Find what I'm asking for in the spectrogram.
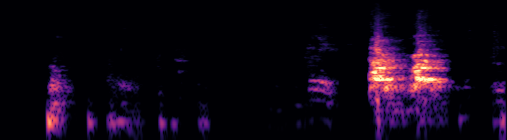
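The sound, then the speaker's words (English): A dog protecting the house barks twice in loud, sharp succession near the end, after quieter stretches where a person talks and a few softer sounds come and go. “so this happens from time to time. You know, Everdeen is the dog, and he's, you know, she is protecting the house”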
